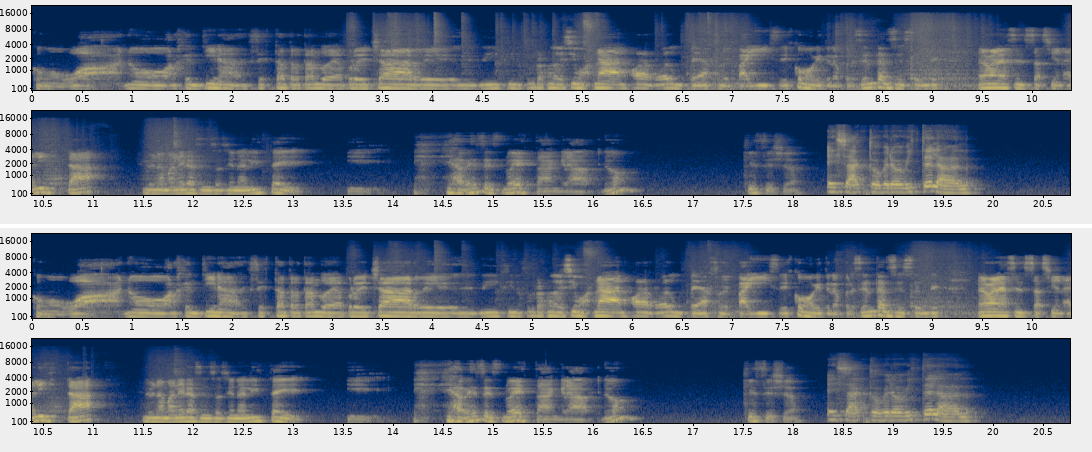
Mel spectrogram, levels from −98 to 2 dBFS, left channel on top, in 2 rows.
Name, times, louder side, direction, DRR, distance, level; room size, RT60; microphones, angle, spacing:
voice 1, 0.0-11.0 11.5-13.1 13.5-13.8 14.2-16.4 17.5-18.1, right 3 dB, 30° right, 0.4 m, -29 dB
sound 1, 3.1-12.9, left 3 dB, 35° left, 0.7 m, -48 dB
voice 2, 18.3-19.7, left 3 dB, 85° left, 0.9 m, -28 dB
12.0 x 4.0 x 2.6 m
head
